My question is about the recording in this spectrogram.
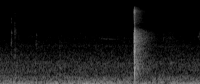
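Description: A single sharp click about a second and a third in, from an alloy folding bicycle pedal being handled on the crank, with a couple of faint ticks just before it over a steady low room noise.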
